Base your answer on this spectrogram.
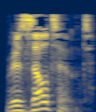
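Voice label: "resultant", English, British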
